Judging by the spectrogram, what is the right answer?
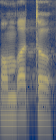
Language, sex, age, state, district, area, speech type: Kannada, male, 18-30, Karnataka, Chikkaballapur, urban, read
